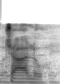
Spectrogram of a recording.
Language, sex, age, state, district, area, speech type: Urdu, male, 45-60, Delhi, Central Delhi, urban, read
